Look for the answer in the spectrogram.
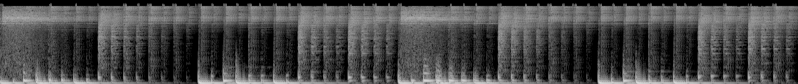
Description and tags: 120 Metallic Beat 02
4 bar Glitch/IDM drum loop. 120 BPM.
